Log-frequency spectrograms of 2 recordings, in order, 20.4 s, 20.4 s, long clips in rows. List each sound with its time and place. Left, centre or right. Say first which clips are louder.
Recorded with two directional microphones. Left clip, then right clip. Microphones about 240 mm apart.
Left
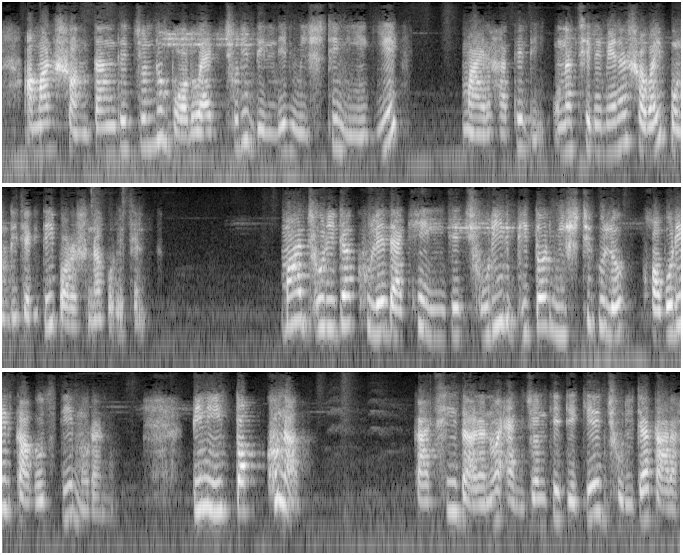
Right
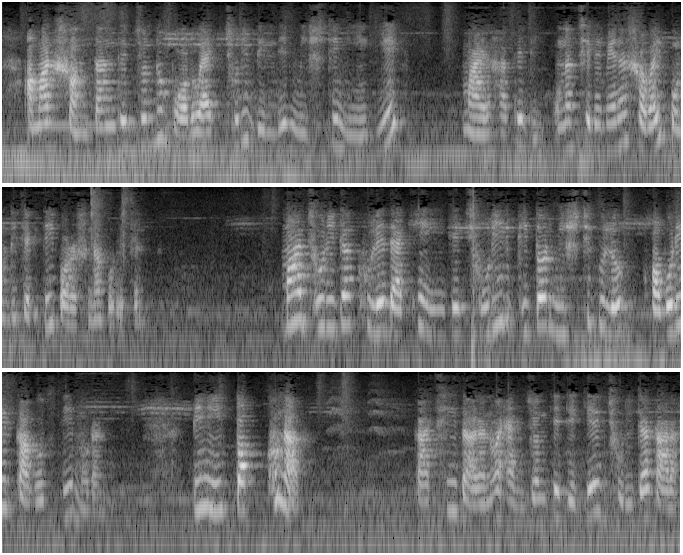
0.0 s a woman's voice: left 13 dB; left
9.6 s a woman's voice: left 13 dB; left
17.6 s a woman's voice: left 16 dB; left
